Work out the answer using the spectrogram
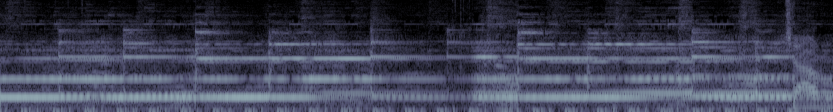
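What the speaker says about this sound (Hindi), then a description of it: "आरती के दौरान पूरा सरयू घाट घंटों, घड़ियाल और शंख की ध्वनि से गूंज उठा" Temple bells ring repeatedly in a steady rhythm during evening aarti at the Saryu ghat in Ayodhya, loud and sustained metallic tones layered together, with a rising conch-like call near the end.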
